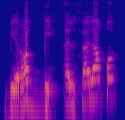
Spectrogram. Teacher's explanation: برب الفلق، را موٹا ہے، ربی نہیں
